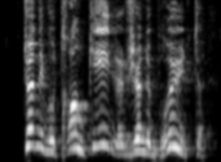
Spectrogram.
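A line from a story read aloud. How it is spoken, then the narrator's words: Exclaimed. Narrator (French): s'écria Jasper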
